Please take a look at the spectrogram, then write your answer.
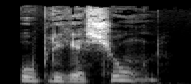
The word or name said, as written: obligation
